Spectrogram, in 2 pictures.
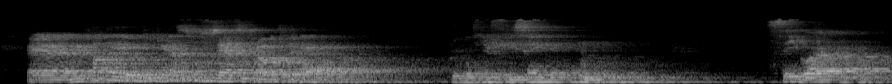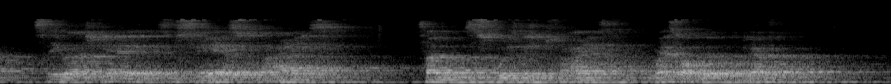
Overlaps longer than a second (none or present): none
